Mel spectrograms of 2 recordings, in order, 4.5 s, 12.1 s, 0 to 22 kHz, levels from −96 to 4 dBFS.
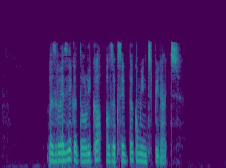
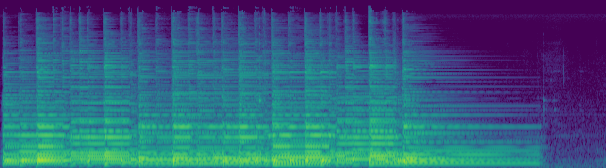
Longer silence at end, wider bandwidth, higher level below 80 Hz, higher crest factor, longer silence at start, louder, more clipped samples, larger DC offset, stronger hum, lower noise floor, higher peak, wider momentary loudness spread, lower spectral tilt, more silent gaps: second, 0.95 s vs 1.35 s; second, 8.2 kHz vs 16 kHz; second, -70 dBFS vs -56 dBFS; about the same, 18 dB vs 18 dB; first, 1 s vs 0.05 s; second, -38 LUFS vs -20 LUFS; neither; neither; neither; first, under -90 dBFS vs -63 dBFS; second, -22 dBFS vs -2 dBFS; second, 5 LU vs 14 LU; second, -4 dB/octave vs -7 dB/octave; neither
